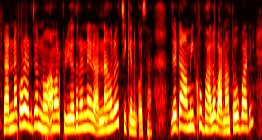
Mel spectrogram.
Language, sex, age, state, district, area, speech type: Bengali, female, 60+, West Bengal, Paschim Medinipur, rural, spontaneous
